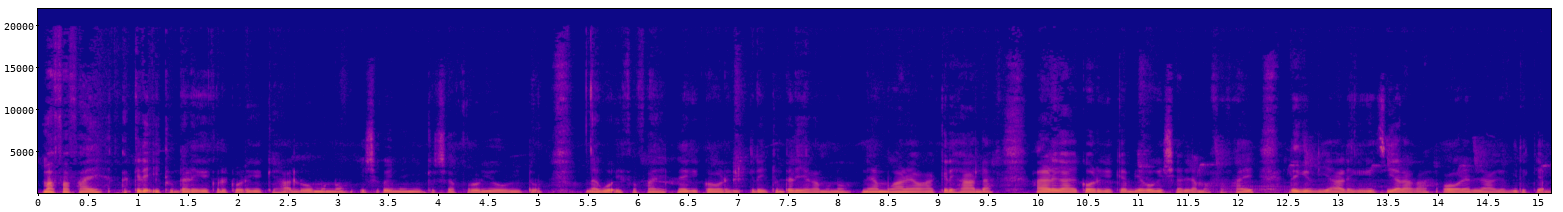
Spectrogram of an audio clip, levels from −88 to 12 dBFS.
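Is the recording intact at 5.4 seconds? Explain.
No: generation loss likely from around seven passes through MP3 encoding runs through the whole clip, leaving the speech at 5.4 s swirly, hollow and smeared, with blurred attacks.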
